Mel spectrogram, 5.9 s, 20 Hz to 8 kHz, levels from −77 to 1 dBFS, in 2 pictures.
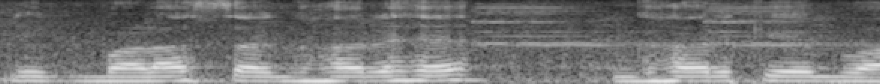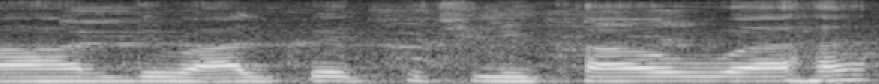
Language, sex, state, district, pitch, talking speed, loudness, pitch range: Hindi, male, Bihar, West Champaran, 155 Hz, 145 wpm, -13 LUFS, 145-155 Hz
